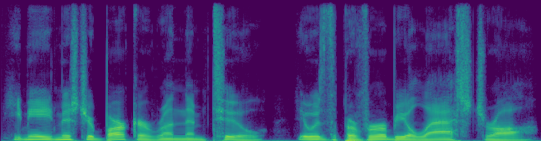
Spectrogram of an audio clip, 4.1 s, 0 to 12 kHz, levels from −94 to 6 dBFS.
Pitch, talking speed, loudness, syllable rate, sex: 120 Hz, 175 wpm, -18 LUFS, 4.2 syllables/s, male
